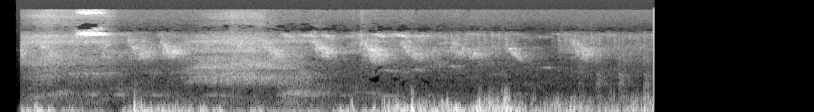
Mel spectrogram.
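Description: Small birds chirping in short, repeated falling notes over a heavy, gusting low rumble of wind on the microphone; the sound cuts in just after the start and cuts off suddenly about five seconds in.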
